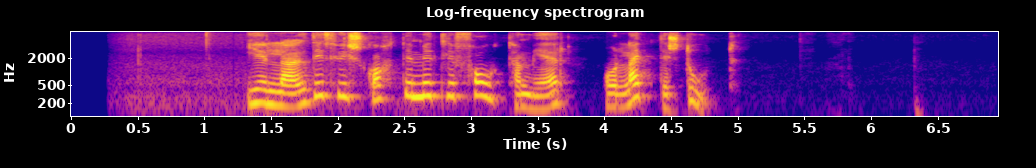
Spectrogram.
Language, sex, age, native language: Icelandic, female, 40-49, Icelandic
